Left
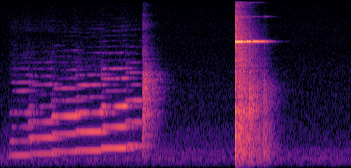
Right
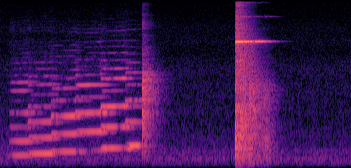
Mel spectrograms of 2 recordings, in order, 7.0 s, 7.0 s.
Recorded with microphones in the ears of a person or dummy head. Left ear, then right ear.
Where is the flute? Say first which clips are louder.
Right 4 dB; 30° right (ahead or behind), 0.8 m.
